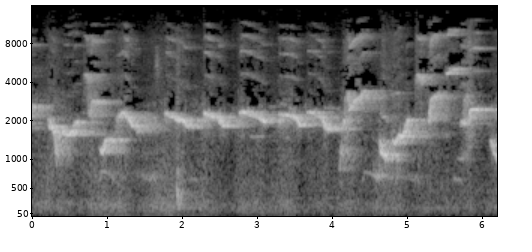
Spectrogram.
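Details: Songbird song played ten minutes daily to train caged birds: a long, mostly level whistled passage lasting several seconds, ending in lively notes that leap up and down in quick succession.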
